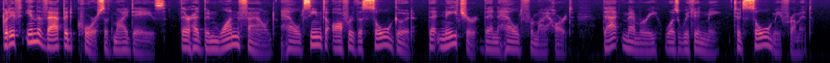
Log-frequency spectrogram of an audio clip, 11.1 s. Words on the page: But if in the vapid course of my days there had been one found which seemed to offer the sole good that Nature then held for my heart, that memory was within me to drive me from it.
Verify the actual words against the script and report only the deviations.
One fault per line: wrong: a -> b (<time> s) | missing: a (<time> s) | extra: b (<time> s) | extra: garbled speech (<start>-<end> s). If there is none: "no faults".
wrong: which -> held (3.7 s)
wrong: drive -> sole (9.9 s)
